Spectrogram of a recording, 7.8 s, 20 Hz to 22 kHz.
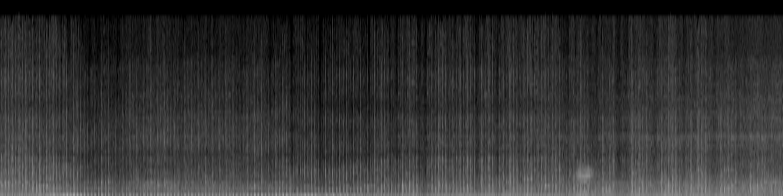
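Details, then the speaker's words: Ford Escort Mk3 CVH engine with a new Weber carb, choke on, after a fresh exhaust was fitted: a low, even idle with a soft exhaust note and no blowing leaks. Exhaust sealed, normal idle. "yeah boys have you ever heard a CVH sound as quiet as that"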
